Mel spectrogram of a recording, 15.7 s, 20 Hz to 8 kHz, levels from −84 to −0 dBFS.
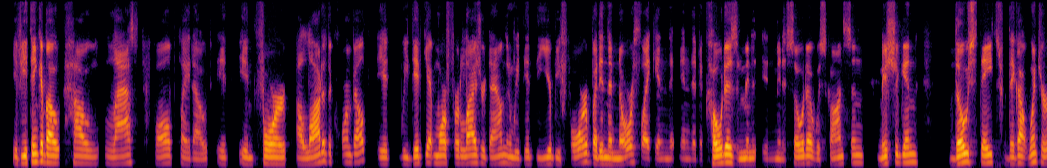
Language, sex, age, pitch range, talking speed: English, male, 30-49, 105-125 Hz, 190 wpm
